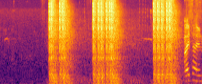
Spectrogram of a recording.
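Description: A rifle fires single sharp shots.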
